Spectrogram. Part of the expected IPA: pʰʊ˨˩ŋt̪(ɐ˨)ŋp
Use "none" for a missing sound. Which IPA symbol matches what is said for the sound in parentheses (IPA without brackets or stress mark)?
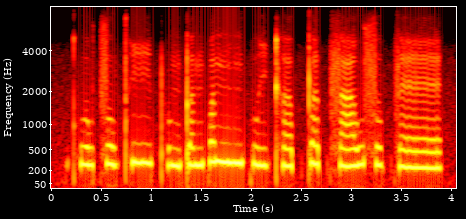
ɐ˨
